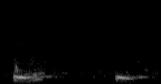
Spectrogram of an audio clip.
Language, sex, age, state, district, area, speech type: Kannada, female, 60+, Karnataka, Belgaum, rural, conversation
